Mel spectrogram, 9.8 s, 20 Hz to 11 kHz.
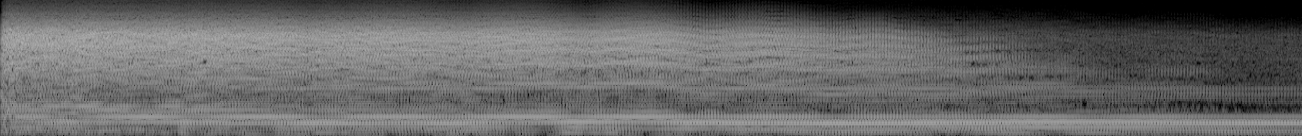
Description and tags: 01 Dist guitar power e long
Long e power chord - Distorted guitar sound from ESP EC-300 and Boss GT-8 effects processor.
